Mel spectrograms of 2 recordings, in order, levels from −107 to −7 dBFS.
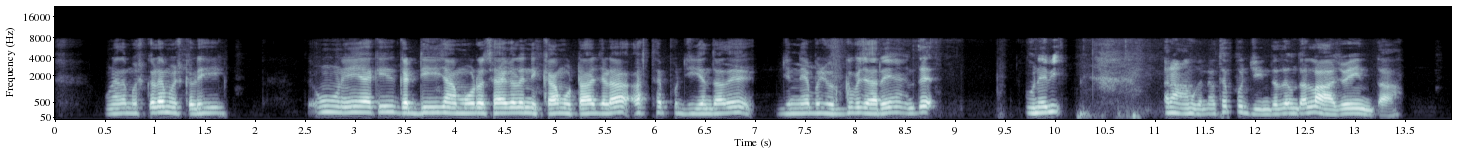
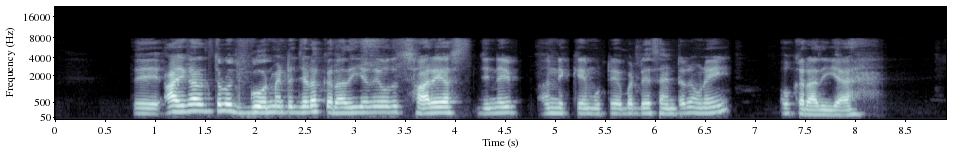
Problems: background sounds at intervals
